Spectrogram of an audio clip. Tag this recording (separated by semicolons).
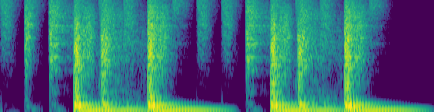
house; loop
